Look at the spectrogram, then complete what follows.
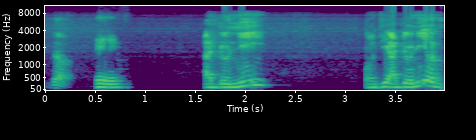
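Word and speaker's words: אדוני: Adoni. Enfin, et Yod. On a dit que le yod ne se prononce pas. Donc Adoni. Adoni. Parce qu'il n'y a rien en dessous.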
